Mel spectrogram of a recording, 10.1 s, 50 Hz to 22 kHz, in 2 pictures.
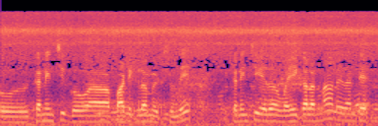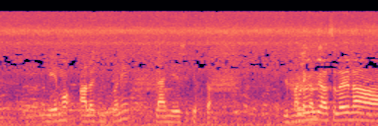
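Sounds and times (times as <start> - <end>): men talking: 0.0 - 10.0
steady background hiss: 0.0 - 10.0.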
